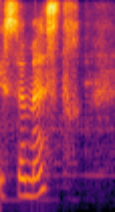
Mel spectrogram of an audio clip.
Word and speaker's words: semestre: Well, we say in French, but I can just say We say it like semester. In French, we say semestre.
